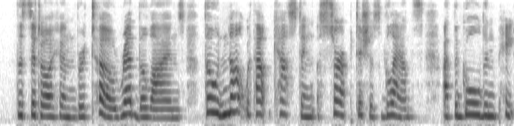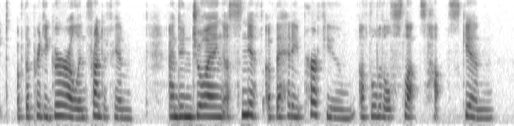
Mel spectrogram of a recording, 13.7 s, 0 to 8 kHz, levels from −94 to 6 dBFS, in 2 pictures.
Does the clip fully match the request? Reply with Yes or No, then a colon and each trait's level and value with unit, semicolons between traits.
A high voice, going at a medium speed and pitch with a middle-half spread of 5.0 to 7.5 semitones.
No: high, 245 Hz; average, 170 wpm; average, 3.0 semitones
